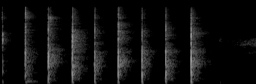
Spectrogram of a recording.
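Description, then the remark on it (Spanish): Hands clap in a steady, even rhythm, about nine crisp, sharp claps in quick succession, then stop, leaving a faint hiss. No one speaks. “Así que un aplauso para ti”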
